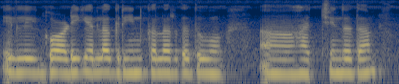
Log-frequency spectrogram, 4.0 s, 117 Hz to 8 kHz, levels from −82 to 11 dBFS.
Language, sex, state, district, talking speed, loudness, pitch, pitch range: Kannada, female, Karnataka, Bidar, 90 wpm, -18 LUFS, 210 Hz, 200-215 Hz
